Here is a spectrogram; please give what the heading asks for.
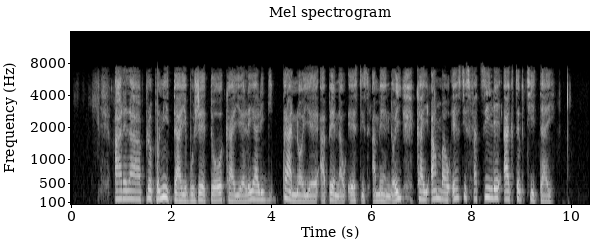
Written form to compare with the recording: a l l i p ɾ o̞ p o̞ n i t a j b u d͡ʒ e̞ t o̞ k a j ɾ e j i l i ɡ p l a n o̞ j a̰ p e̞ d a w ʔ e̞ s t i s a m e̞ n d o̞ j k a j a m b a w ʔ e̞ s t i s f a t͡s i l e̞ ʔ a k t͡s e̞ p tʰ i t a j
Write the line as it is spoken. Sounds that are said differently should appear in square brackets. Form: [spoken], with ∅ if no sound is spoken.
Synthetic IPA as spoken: a l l [a] p ɾ o̞ p o̞ n i t a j b u d͡ʒ e̞ t o̞ k a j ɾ e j [a] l i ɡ p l a n o̞ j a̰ p e̞ [n] a w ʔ e̞ s t i s a m e̞ n d o̞ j k a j a m b a w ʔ e̞ s t i s f a t͡s i l e̞ ʔ a k t͡s e̞ p tʰ i t a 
